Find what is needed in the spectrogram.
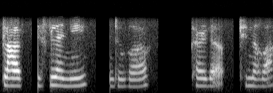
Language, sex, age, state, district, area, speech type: Manipuri, female, 18-30, Manipur, Kakching, rural, conversation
